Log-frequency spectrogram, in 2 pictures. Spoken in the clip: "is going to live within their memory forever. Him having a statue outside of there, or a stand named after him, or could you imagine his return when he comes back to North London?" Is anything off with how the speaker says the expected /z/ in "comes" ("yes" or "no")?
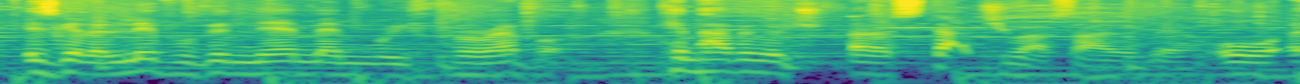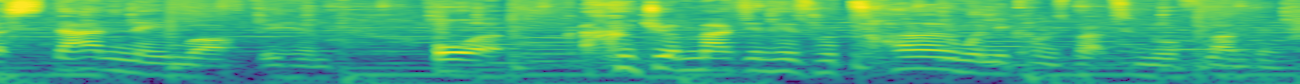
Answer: no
